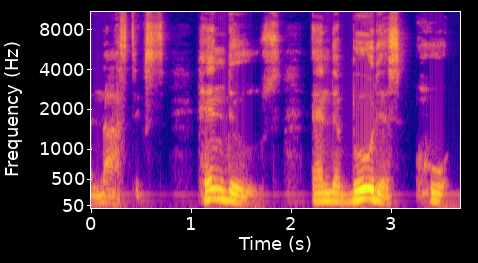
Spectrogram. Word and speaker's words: Gnostics: They spell Gnostics. The G is silent, so you got Gnostics, Hindus, and the Buddhists, who all came long before the Jews and their Kabbalah.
